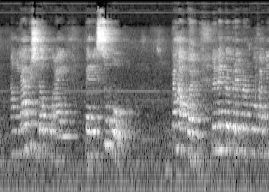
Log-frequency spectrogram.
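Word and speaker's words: περισσεύω: Ang lavish daw po ay peresuo. Kahapon, nung nagpe-prepare po kami ng lesson, natinig ni Daddy David, asama si David, peresuo. Peresuo, pati siya peresuo. Kasi kung inaalam ko paano po ito bigkasin. Peresuo.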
